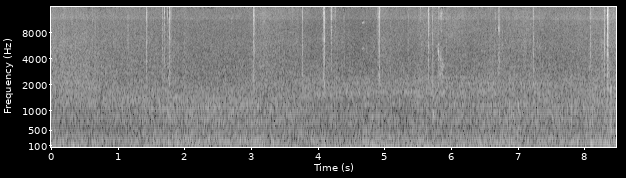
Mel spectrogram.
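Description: A car in motion heard from inside the cabin: a steady low rumble of road and engine noise, with a few faint clicks.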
